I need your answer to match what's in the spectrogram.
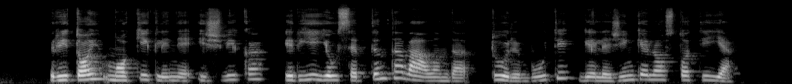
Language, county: Lithuanian, Panevėžys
